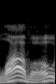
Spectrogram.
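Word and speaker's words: Lawo: L Awo, that's how you spell it. L Awo. Lavo is how you say it.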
